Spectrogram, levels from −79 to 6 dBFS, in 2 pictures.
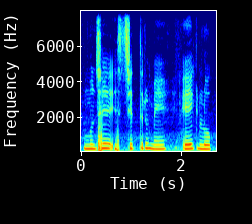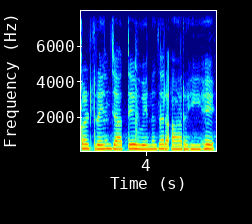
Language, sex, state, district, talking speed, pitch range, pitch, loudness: Hindi, female, Maharashtra, Mumbai Suburban, 155 wpm, 225-240 Hz, 235 Hz, -15 LUFS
